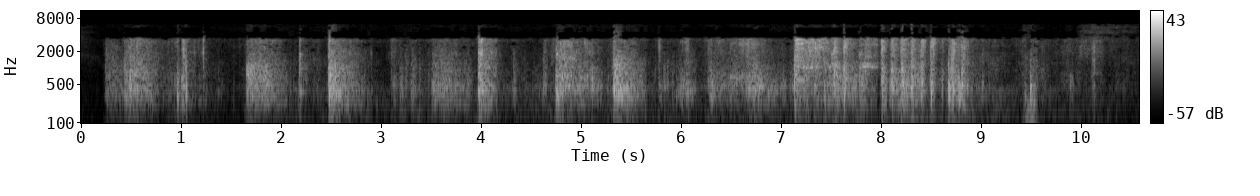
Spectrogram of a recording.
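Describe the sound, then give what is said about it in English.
A gunfire sound effect played from a CD: many rapid, loud bursts of shots in uneven volleys that run almost without pause. “Is the sound effect CD already in? I've only got about 10 bullets in.”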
